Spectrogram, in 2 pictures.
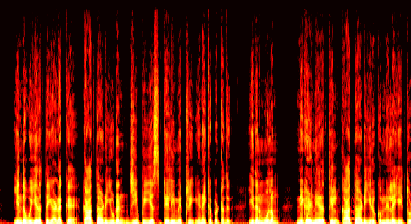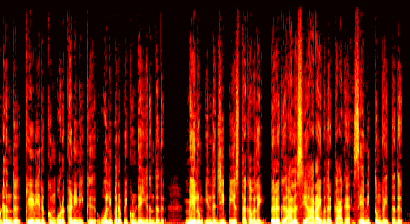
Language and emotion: Tamil, neutral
